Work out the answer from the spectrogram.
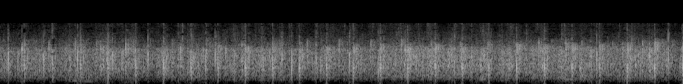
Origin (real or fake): real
